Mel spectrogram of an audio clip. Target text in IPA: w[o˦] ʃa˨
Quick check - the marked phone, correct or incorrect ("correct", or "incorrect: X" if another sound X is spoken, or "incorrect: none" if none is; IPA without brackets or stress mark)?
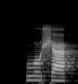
incorrect: o˨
